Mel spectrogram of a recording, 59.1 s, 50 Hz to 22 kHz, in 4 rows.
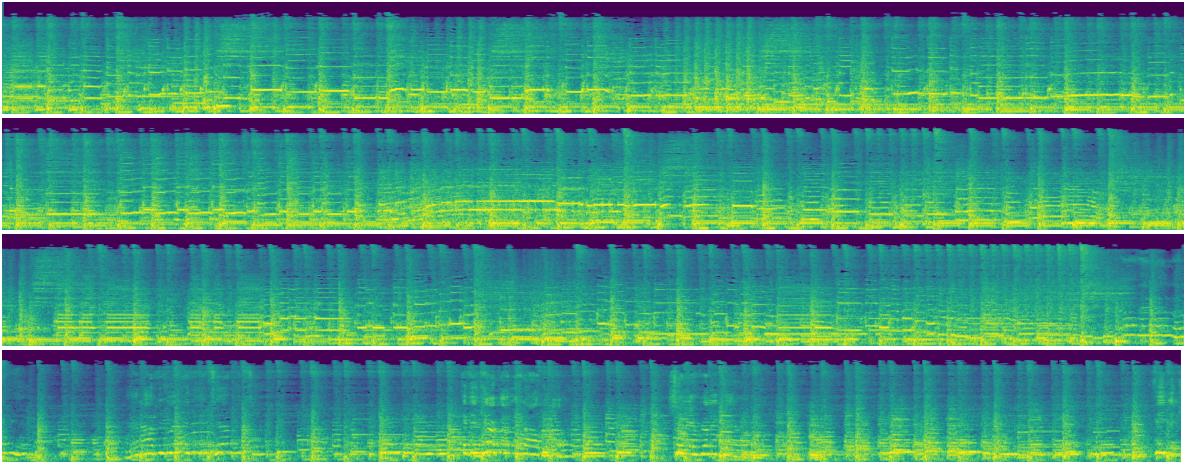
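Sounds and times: bass guitar: 0.0 - 59.0
drum kit: 0.0 - 59.0
electric guitar lead: 0.0 - 59.0.

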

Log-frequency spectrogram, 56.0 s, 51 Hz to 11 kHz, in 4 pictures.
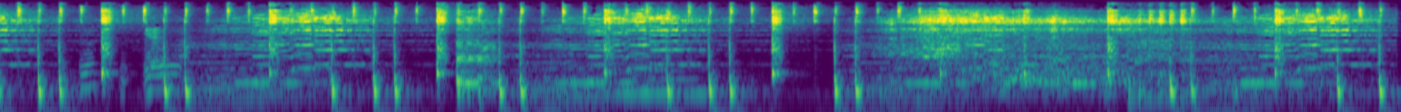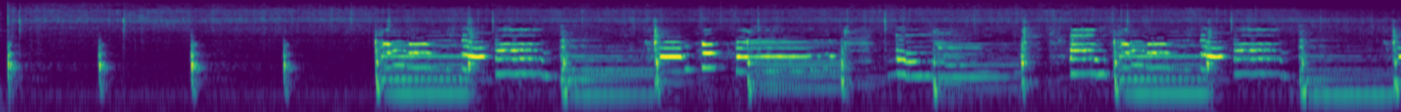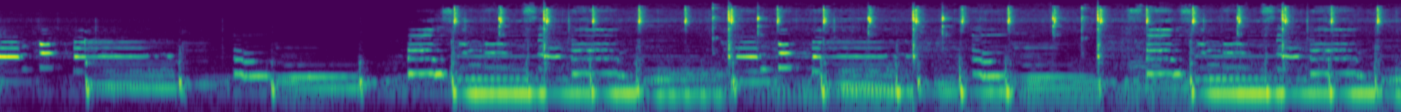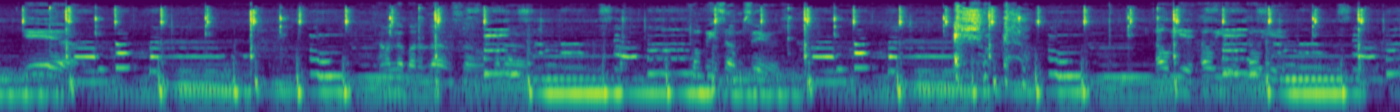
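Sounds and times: hip-hop beat: 0.0 - 14.4, 17.8 - 30.0, 30.7 - 56.0
hi-hat clicks: 32.5 - 56.0.

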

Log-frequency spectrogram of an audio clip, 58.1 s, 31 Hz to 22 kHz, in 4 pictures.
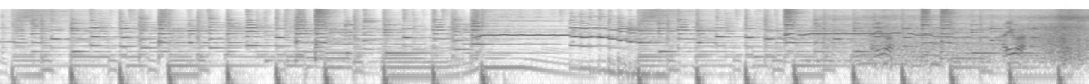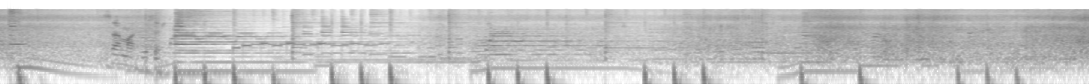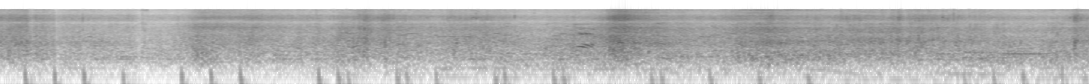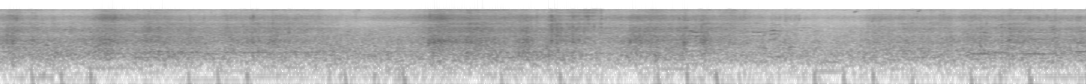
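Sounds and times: surf breaking against rocks: 11.0 - 16.9, 23.8 - 58.0.

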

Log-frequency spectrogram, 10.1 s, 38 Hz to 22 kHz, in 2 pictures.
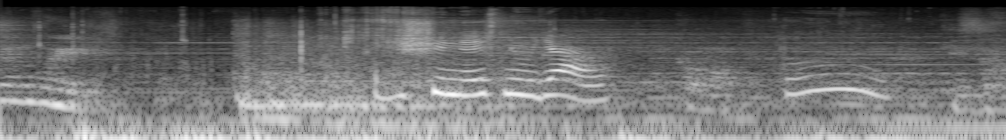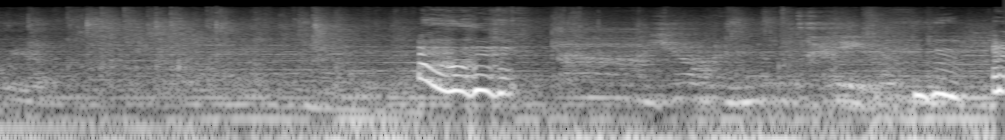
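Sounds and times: television music: 0.0 - 10.0
television voice: 1.7 - 10.0.

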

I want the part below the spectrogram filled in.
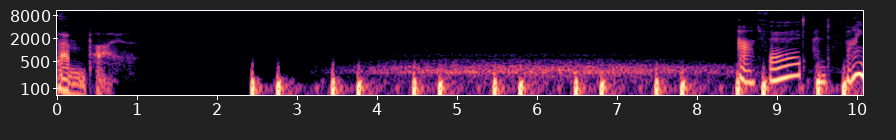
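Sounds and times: heartbeat double thump: 2.4 - 10.0
low steady drone: 3.0 - 8.7.

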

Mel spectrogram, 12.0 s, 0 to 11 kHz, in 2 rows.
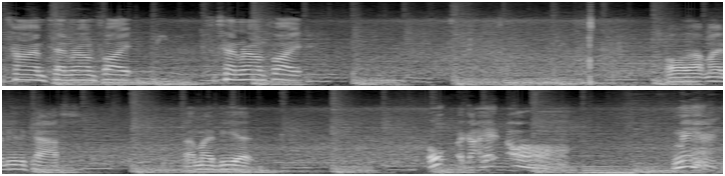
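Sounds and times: fast-flowing river rushing: 0.0 - 7.6
background music: 0.0 - 12.0.

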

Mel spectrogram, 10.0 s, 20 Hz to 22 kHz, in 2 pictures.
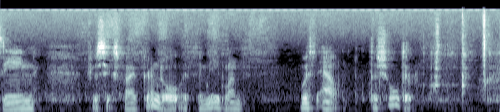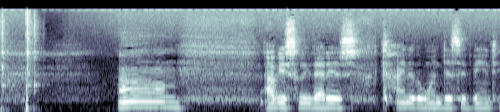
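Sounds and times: cartridges clicking and tapping: 3.5 - 5.5.

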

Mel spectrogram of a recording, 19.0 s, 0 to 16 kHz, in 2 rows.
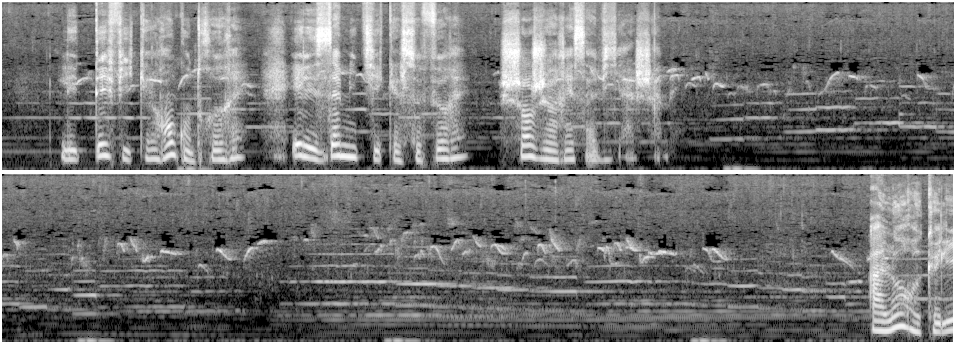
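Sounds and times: birds chirping: 0.0 - 19.0
music of long held tones: 0.0 - 19.0.

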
